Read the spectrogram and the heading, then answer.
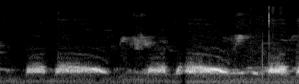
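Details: Wild spotted dove giving a fighting challenge between males: low mellow cooing notes in a broken rhythm, several short coos and a longer drawn-out one, with faint higher chirps from another bird.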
